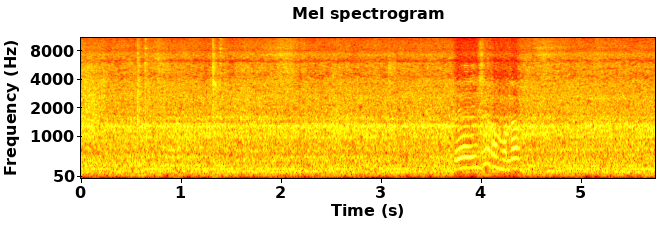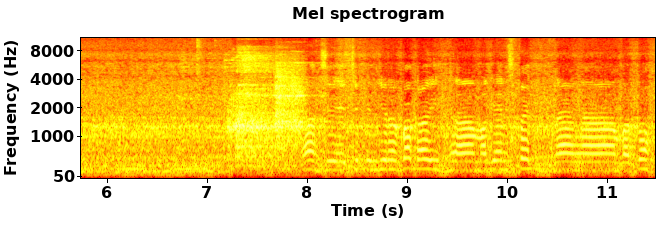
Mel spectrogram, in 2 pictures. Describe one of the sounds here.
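A ship's engine hums steadily.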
